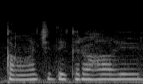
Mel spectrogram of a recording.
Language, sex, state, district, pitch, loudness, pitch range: Hindi, female, Andhra Pradesh, Anantapur, 235 Hz, -29 LUFS, 235-240 Hz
